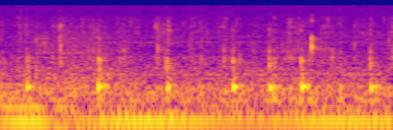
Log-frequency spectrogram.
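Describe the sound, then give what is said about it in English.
Soft, wet patter of a spoon stirring instant Cheetos mac and cheese, with several evenly spaced sticky scrapes and clicks in a steady rhythm, fairly quiet and with no talking. “All right, let's stir it up.”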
